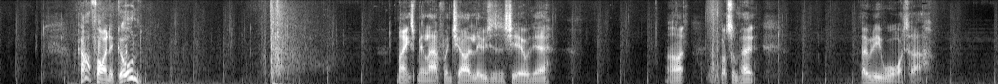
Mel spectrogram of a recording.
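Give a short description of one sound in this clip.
An elderly man talks with animation into a close microphone.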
